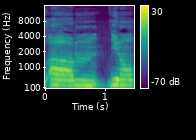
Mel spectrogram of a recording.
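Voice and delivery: ordinary talk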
